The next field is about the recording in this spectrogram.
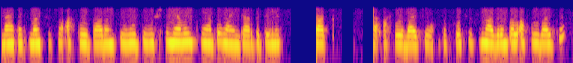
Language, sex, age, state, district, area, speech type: Kashmiri, female, 18-30, Jammu and Kashmir, Kulgam, rural, conversation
